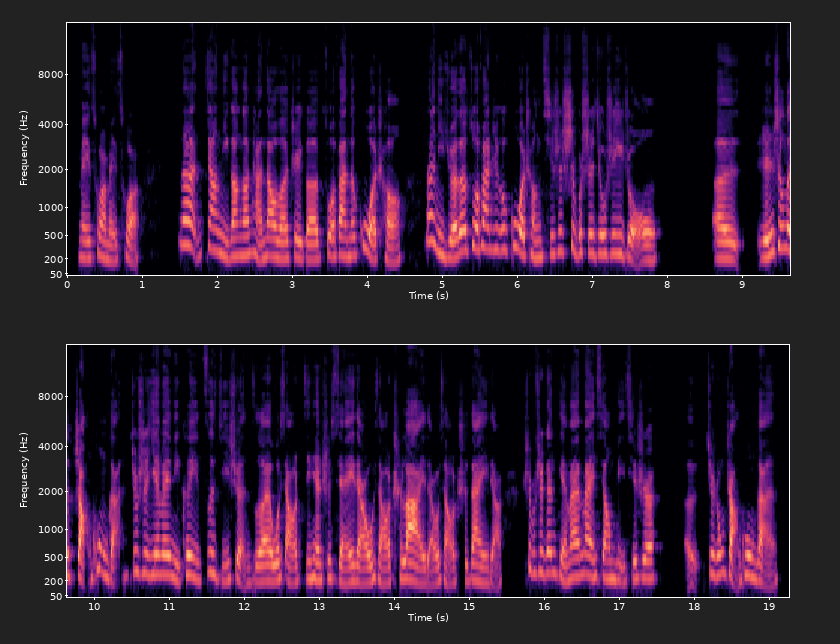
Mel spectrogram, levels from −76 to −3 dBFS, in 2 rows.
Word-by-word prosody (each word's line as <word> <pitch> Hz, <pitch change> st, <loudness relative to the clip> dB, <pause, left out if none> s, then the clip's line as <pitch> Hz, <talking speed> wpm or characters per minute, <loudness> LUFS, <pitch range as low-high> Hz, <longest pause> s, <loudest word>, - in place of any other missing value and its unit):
没 210 Hz, -1 st, -4 dB
错 215 Hz, +3 st, -4 dB
儿 210 Hz, -, 0 dB
没 180 Hz, -2 st, -5 dB
错 185 Hz, -, -3 dB
儿。 -, -, -6 dB, 0.5 s
那 365 Hz, -, +2 dB
像 300 Hz, -5 st, -1 dB
你 220 Hz, -, -5 dB
刚 225 Hz, +2 st, +1 dB
刚 240 Hz, +1 st, +1 dB
谈 255 Hz, -8 st, -3 dB
到 225 Hz, 0 st, +3 dB
了 205 Hz, -1 st, +1 dB, 0.4 s
做 220 Hz, +3 st, -1 dB
饭 235 Hz, -2 st, +3 dB
的 230 Hz, +1 st, -4 dB
过 260 Hz, -, +2 dB
程， 175 Hz, 0 st, -3 dB, 0.3 s
那 420 Hz, 0 st, 0 dB
你 265 Hz, -11 st, -3 dB
觉 210 Hz, -1 st, +5 dB
得 290 Hz, +2 st, +5 dB
做 305 Hz, -1 st, +2 dB
饭 320 Hz, -3 st, +1 dB
这 305 Hz, -, -7 dB
个 300 Hz, +1 st, -4 dB
过 300 Hz, -4 st, +3 dB
程 220 Hz, -4 st, -4 dB
其 230 Hz, +3 st, -9 dB
实 285 Hz, +2 st, -7 dB
是 295 Hz, +3 st, -6 dB
不 255 Hz, -3 st, -3 dB
是 260 Hz, -1 st, -3 dB
就 255 Hz, 0 st, -1 dB
是 255 Hz, -, -8 dB
一 255 Hz, -2 st, -4 dB
种， 180 Hz, -4 st, 0 dB, 0.7 s
呃， 200 Hz, -1 st, +1 dB, 0.2 s
人 215 Hz, +6 st, +1 dB
生 325 Hz, +2 st, -2 dB
的 295 Hz, -, +6 dB
掌 280 Hz, -, +4 dB
控 340 Hz, -5 st, -3 dB
感。 250 Hz, +1 st, -4 dB
就 310 Hz, -, -5 dB
是 285 Hz, -2 st, -4 dB
因 275 Hz, +1 st, +1 dB
为 270 Hz, -1 st, +4 dB
你 215 Hz, -5 st, -5 dB
可 265 Hz, +8 st, +3 dB
以 245 Hz, -5 st, +1 dB
自 290 Hz, +6 st, -5 dB
己 200 Hz, -1 st, -9 dB
选 180 Hz, -4 st, -2 dB
择， 190 Hz, +1 st, 0 dB
哎， 195 Hz, 0 st, +5 dB
我 205 Hz, +2 st, +2 dB
想 185 Hz, -6 st, -1 dB
今 220 Hz, -, -6 dB
天 210 Hz, -2 st, +2 dB
吃 225 Hz, +2 st, -6 dB
咸 185 Hz, -5 st, -1 dB
一 -, -, 0 dB
点 195 Hz, -, +3 dB
儿、 175 Hz, -, +3 dB
我 200 Hz, -, -2 dB
想 215 Hz, -, -2 dB
要 175 Hz, -, 0 dB
吃 220 Hz, -, -9 dB
辣 210 Hz, -5 st, +9 dB
一 -, -, 0 dB
点 -, -, -4 dB
儿、 -, -, -2 dB
我 -, -, -1 dB
想 200 Hz, -1 st, -3 dB
要 180 Hz, -, -4 dB
吃 190 Hz, +2 st, -10 dB
淡 200 Hz, -4 st, +1 dB
一 175 Hz, -, -6 dB
点 -, -, -4 dB
儿。 -, -, -10 dB, 0.3 s
是 345 Hz, -, -8 dB
不 285 Hz, -, -7 dB
是 295 Hz, 0 st, -2 dB
跟 290 Hz, 0 st, 0 dB
点 240 Hz, -8 st, -1 dB
外 235 Hz, +2 st, +3 dB
卖 255 Hz, -2 st, +2 dB
相 225 Hz, -3 st, -2 dB
比 190 Hz, -3 st, -8 dB
其 220 Hz, +3 st, -5 dB
实， 230 Hz, 0 st, -1 dB, 0.5 s
呃， -, -, -8 dB
这 275 Hz, -1 st, -3 dB
种 265 Hz, +2 st, -1 dB
掌 290 Hz, -, +3 dB
控 265 Hz, -3 st, +1 dB
感 210 Hz, -, -2 dB
230 Hz, 310 characters per minute, -24 LUFS, 205-275 Hz, 0.7 s, 辣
